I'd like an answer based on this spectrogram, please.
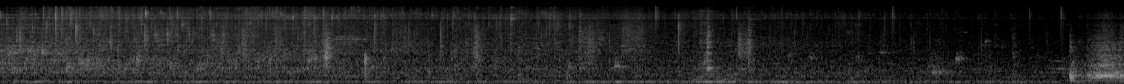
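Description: Beaten egg frying in hot oil on a flat tawa griddle, a crackling sizzle that starts as the egg is poured on and slowly fades.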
